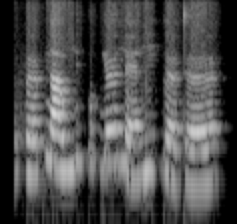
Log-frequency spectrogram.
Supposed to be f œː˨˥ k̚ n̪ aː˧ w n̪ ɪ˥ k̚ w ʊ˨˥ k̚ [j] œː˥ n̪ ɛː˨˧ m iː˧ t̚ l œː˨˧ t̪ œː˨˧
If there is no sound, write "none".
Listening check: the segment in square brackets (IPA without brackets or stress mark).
j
